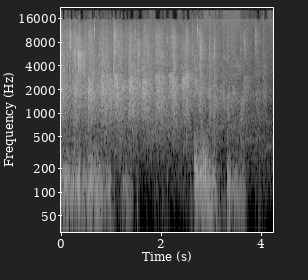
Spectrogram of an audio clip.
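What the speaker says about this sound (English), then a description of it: "Please give me a round of warm of applause for Miss Sarah" Audience applause greeting keynote speaker Sarah Christensen at a business school event, a moderate, steady clapping that swells and dips over several seconds, with a louder burst near the end and low murmuring underneath.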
